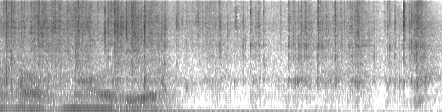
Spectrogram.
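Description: Foil trading-card pack wrappers crinkling and rustling as they are handled and torn open, with a voice briefly in the first second.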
